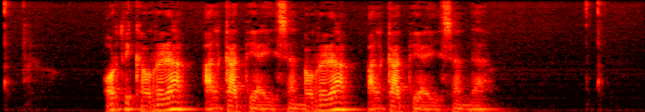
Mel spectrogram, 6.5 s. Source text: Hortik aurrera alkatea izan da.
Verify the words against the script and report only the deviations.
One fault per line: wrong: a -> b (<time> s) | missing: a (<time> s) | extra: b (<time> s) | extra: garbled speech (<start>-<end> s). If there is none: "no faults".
extra: aurrera alkatea izan (3.1 s)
